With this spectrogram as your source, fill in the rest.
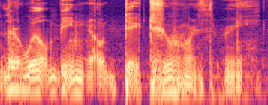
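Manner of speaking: low, slow, sinister, menacing, creepy voice. Retelling what a man said when he called the news, mock-creepy menacing voice. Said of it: "he said it in that really creepy voice".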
